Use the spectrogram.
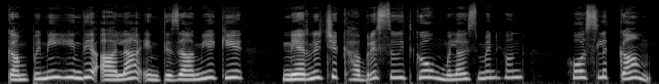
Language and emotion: Kashmiri, sad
